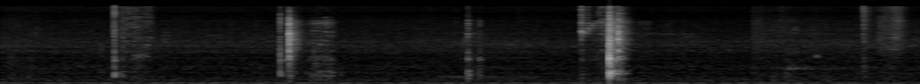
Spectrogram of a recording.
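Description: Several short, sharp clinks and knocks of a metal mixing bowl and spatula against a glass baking dish while thick cake batter is poured in and scraped out; the loudest knock comes about four seconds in.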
